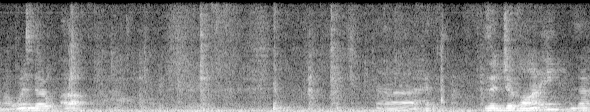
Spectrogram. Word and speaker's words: Giovanni: Is it Giovanni? Is that how you say it? Yes. Giovanni, can you turn those lights off?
